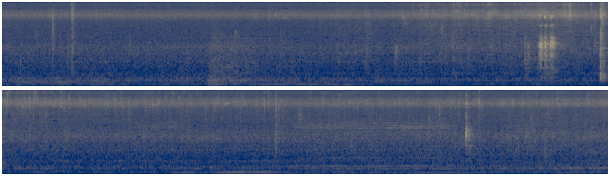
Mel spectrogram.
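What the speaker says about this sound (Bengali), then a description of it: "এখানে আমি এখন বাটা মশলাগুলো দিয়ে দেবো" Ground spice paste fries with softened onions for a fish curry, giving a low, steady sizzle with occasional sharp clinks and scrapes of a utensil on the pan, and no talk.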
